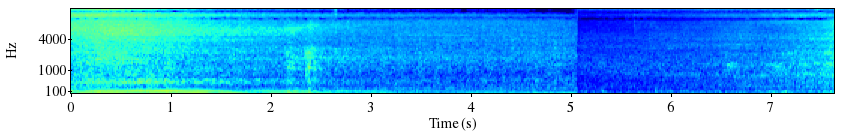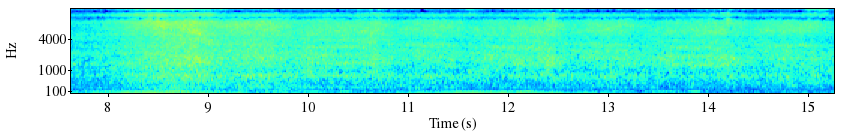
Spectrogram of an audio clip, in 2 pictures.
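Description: JR Central HC85 series hybrid express train running past the platform, its diesel generator engine giving a steady low drone over wheel and rail noise. This breaks off abruptly about five seconds in; then a second HC85 draws near and passes close by, its engine drone and running noise building to their loudest shortly after that.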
